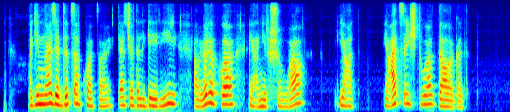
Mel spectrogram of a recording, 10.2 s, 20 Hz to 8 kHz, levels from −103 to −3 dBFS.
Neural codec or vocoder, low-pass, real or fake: codec, 16 kHz in and 24 kHz out, 0.6 kbps, FocalCodec, streaming, 2048 codes; 7.2 kHz; fake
